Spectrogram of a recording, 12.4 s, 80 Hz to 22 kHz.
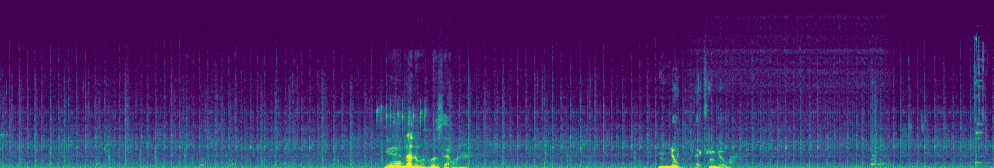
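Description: Chainsaw running in the Farming Simulator 25 video game, a low, constant mechanical drone that holds steady in the background while someone talks briefly over it twice.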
